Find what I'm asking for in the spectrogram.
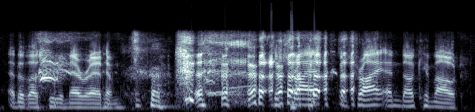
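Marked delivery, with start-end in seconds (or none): none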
